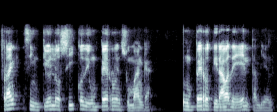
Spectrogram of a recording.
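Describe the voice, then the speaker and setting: A male language teacher reading a story aloud for learners, clear and measured. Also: medium pitch, steady tone, darkish tone. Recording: dull lo-fi podcast audio.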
